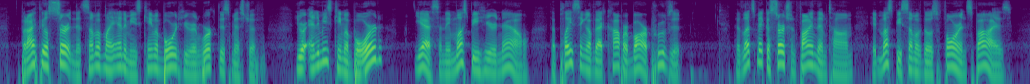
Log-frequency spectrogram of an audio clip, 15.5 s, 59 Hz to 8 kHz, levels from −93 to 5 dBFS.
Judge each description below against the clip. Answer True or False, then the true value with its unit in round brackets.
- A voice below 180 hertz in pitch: True (140 Hz)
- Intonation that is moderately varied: False (7.6 semitones)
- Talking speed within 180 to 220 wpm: True (200 wpm)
